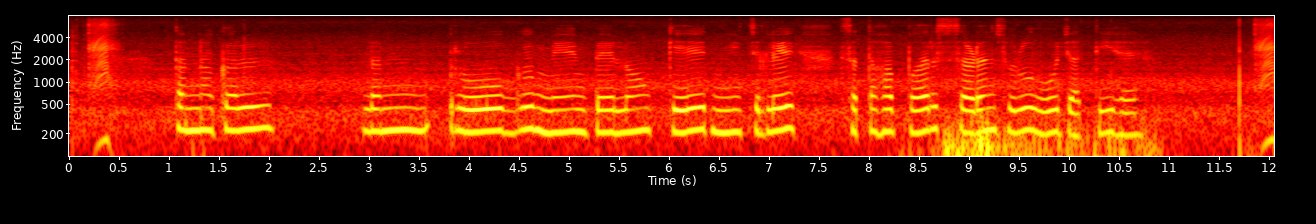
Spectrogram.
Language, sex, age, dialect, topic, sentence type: Hindi, female, 25-30, Garhwali, agriculture, statement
